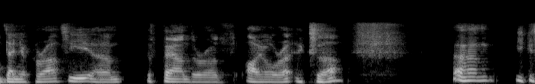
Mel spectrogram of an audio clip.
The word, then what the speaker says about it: eyeora: So, kind of like Rita Ora, but eyeora.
